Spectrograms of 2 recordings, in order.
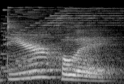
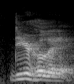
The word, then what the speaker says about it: Dyrhólaey: Okay, it's pronounced Dyrhólaey. Dyrhólaey.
